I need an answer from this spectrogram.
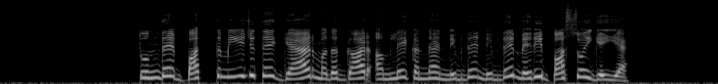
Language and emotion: Dogri, angry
